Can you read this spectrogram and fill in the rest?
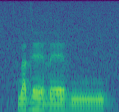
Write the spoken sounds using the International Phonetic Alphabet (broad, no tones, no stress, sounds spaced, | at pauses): kʷʰ a d ɛː v ɛː v uː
